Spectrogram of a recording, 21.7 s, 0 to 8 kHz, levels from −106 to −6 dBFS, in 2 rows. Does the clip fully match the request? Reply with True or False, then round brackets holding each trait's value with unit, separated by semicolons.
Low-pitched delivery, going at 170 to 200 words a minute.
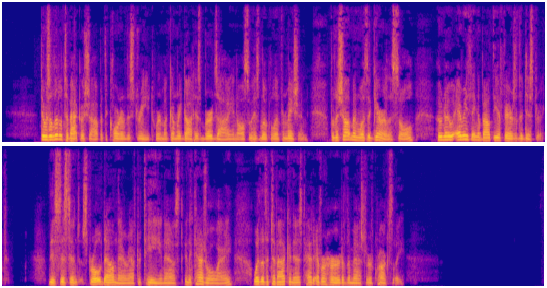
True (125 Hz; 175 wpm)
